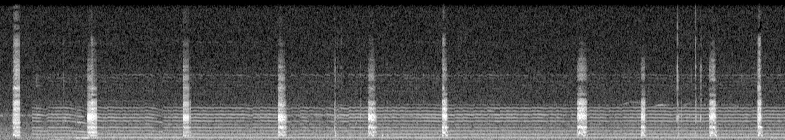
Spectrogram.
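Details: Oomadarakokunusuto beetles, a male and a female, mating in a high-mountain pine forest; the male gives loud, sharp clicking knocks at uneven intervals over a continuous low humming drone.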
